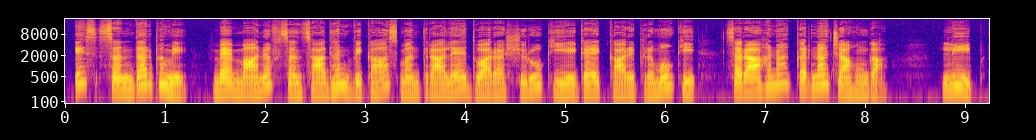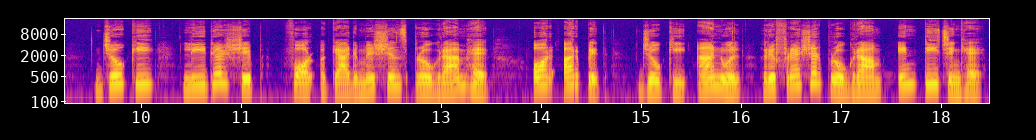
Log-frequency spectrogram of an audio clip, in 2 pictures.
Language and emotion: Hindi, neutral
